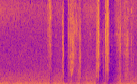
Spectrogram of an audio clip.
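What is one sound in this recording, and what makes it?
Metal parts of a pistol click and clack as they are handled.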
